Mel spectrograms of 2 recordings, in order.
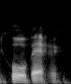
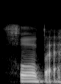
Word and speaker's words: Goorbergh: Well, in Dutch, you'd say Goorbergh. Goorbergh. But the thing is, in English, you can't pronounce the. It's a G, Yeah. but it's a. Like you guys say Goorbergh. yeah, Yeah. we said You pronounce a Goorbergh. G as a K. We pronounce it as.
